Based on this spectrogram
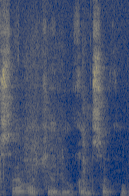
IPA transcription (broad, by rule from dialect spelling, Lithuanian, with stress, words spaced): ˈsɑːʋoː kʲɛˈlʲuːkɐn sʊˈkʊ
